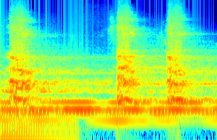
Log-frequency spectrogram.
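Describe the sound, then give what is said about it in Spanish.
A dog barks three times, loud, full-throated woofs with short pauses between them, the second and third coming closer together, at half past two in the morning as someone knocks on the glass pane of a house's front door. No one speaks. “El perro empieza a ladrar y su mujer le llama para decirle que hay alguien en la puerta.”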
